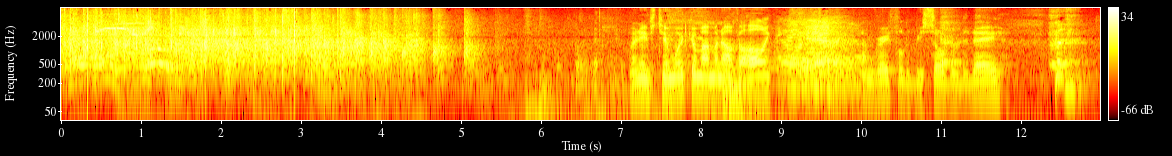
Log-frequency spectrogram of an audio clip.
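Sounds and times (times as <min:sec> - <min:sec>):
audience applause welcoming a speaker at a sobriety meeting in Santa Barbara: 0:00.0 - 0:05.6
speech: 0:07.2 - 0:09.3, 0:10.2 - 0:12.8.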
